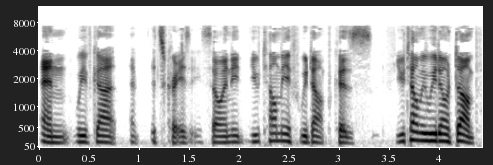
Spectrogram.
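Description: A man's voice: a little high, steady tone, fairly quick, gravelly, a bit bright, no room sound, dull audio. A man hosting a casual radio talk show, chatty and self-mocking as he tells a story in a studio. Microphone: studio microphone.

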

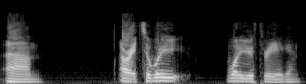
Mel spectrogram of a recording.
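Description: A man hosting a call-in radio show in a smooth radio host manner, chatty and keeping the talk moving between callers. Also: medium pitch, steady tone, brisk, no room sound. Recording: dry, dull lo-fi radio broadcast.

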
